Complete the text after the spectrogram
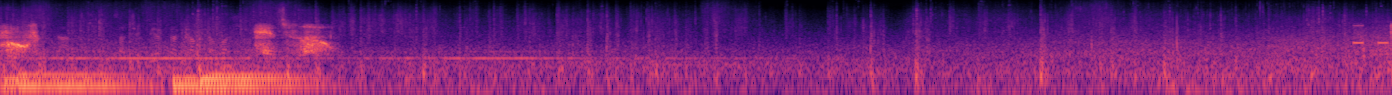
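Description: Footsteps crunch softly on gravel and dirt.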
